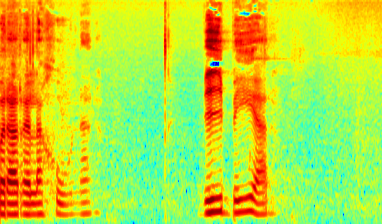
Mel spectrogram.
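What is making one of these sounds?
A young woman sings clearly into a microphone.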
